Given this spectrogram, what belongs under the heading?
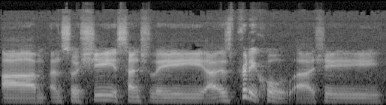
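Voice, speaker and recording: A man with a fairly low-pitched voice answers interview questions in a relaxed, casual way. He often stops to search for words, filling the gaps with "um" and "uh" and restarting phrases as he thinks aloud. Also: a little slow, a little hiss or hum. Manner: hesitant, with many fillers and restarts. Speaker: interview guest, comic author.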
